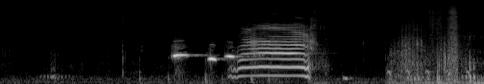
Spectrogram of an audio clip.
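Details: A Maine Coon cat called Sir Lancelot reacts to whistling: brief whistled notes followed by one sustained complaining meow lasting about a second, then rustling noise.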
